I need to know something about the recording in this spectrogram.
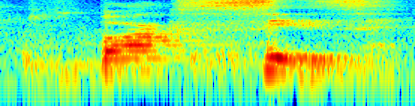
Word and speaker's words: boxes: To make it plural, we have ES, and the correct pronunciation is boxes.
